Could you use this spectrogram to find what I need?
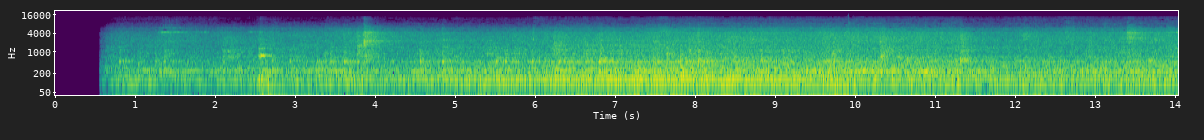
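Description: An injection moulding machine hums.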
